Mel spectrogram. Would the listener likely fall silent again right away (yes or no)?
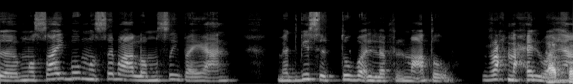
no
